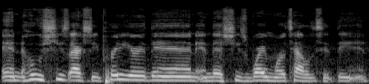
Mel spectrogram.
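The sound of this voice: At a moderate pace, a woman speaks at a fairly low pitch in a dark, mellow tone with ordinary pitch variation.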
